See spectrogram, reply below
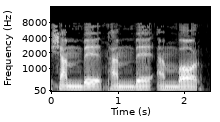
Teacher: این نون در نزد حرف با به میم تبدیل میشه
